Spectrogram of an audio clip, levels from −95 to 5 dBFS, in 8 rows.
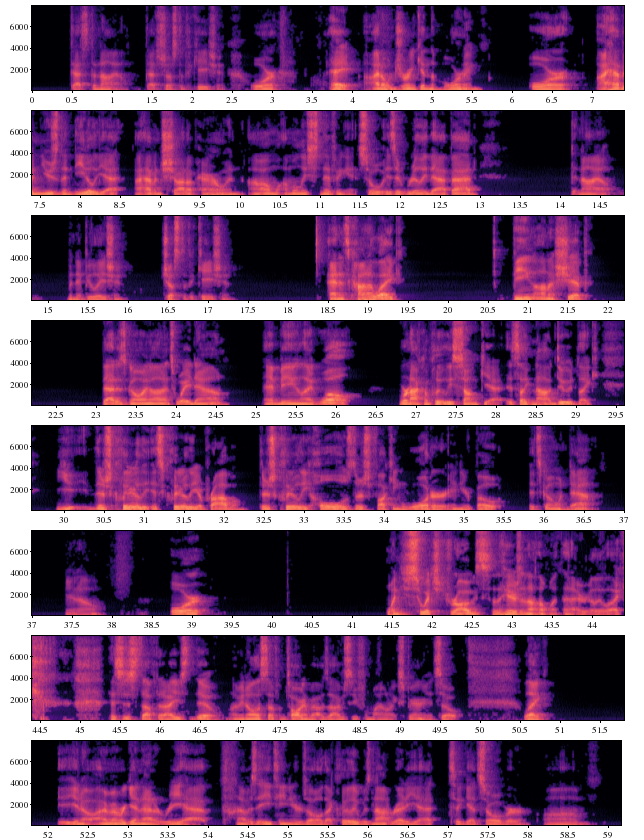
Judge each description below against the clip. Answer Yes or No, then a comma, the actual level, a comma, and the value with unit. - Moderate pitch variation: Yes, average, 4.4 semitones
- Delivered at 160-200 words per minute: No, average, 150 wpm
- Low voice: Yes, low, 115 Hz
